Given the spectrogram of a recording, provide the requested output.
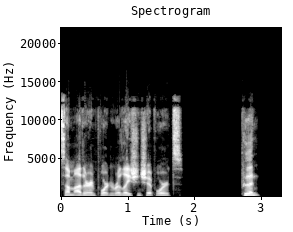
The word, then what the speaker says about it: เพื่อน: เพื่อน Sounds like puin with a falling tone. This means friend or friends but isn't used for I or you only for referring to he, she, or they. เพื่อน เพื่อน เพื่อน แฟน Rhymes with fan.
